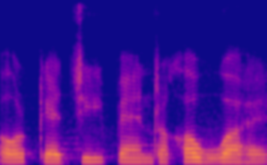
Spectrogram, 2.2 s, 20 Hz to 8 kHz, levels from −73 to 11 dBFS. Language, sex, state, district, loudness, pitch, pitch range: Hindi, female, Goa, North and South Goa, -19 LUFS, 195 Hz, 195-205 Hz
